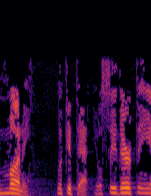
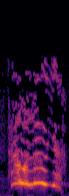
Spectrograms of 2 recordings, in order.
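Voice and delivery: high-pitched imitation of a mocking churchgoer; weird mocking voice; 3 dB quieter than usual. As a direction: mimic a heckler with a weird high voice. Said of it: "the weirdest voice in the world".

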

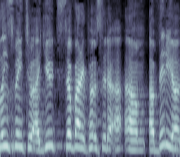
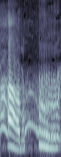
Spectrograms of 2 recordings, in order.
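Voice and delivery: loud high cry with a trill; peacock call; 4 semitones higher, 7 dB louder than usual. Retold or imitated. Dad showing daughter the peacock sound, squawking. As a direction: imitate a peacock, rolling the tail.

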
